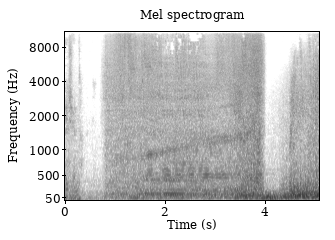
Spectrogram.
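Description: An electric discharge crackles and roars loudly.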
